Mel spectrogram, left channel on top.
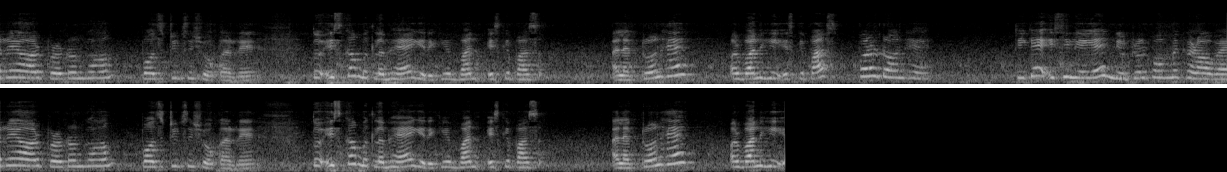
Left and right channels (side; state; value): right; drops out; at 7.9 s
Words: रहे हैं और प्रोटॉन को हम पॉजिटिव से शो कर रहे हैं. तो इसका मतलब है, ये देखिए, वन इसके पास इलेक्ट्रॉन है और वन ही इसके पास प्रोटॉन है. ठीक है, इसीलिए ये न्यूट्रल फॉर्म में खड़ा हुआ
